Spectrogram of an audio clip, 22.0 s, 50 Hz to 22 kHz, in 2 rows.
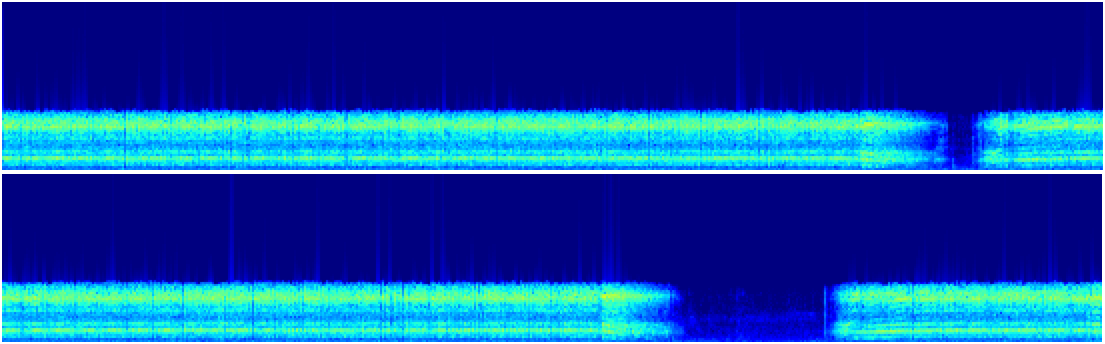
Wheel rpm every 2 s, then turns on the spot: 230, 230, 230, 230, 100, 200, 230, 230, 150, 40, 220.
none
